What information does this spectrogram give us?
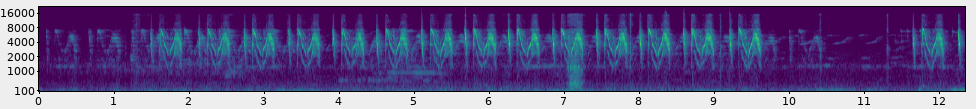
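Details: Hill prinia giving a rolling 'tembakan' call used to provoke other birds into singing: rapid, high, sharply rising-and-falling notes repeated nearly twice a second in long runs, with a brief pause near the end.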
